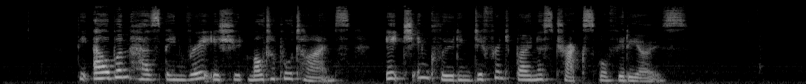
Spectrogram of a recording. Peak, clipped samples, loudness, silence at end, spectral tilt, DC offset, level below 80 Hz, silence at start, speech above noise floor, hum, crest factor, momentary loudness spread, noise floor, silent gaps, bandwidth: -12 dBFS; under 0.1%; -30 LUFS; 1.2 s; -3.5 dB/octave; under 0.1%; -64 dBFS; 0.8 s; 34 dB; none; 18 dB; 10 LU; -64 dBFS; none; 16.5 kHz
